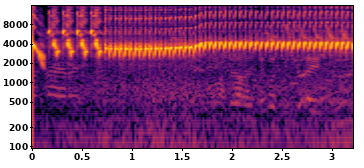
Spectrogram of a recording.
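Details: Goldfinch mule holds a long, even, high trill of rapid identical pulses, about fifteen per second, after a few short warbled notes at the start.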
